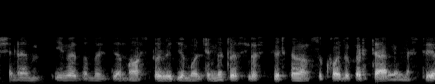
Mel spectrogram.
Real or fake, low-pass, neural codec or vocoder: fake; 3.6 kHz; codec, 16 kHz, 8 kbps, FreqCodec, larger model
